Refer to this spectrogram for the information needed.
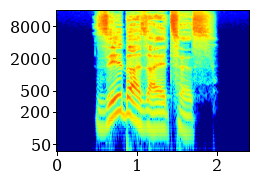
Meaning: genitive singular of Silbersalz
- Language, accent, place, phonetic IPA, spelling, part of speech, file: German, Germany, Berlin, [ˈzɪlbɐˌzalt͡səs], Silbersalzes, noun, De-Silbersalzes.ogg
